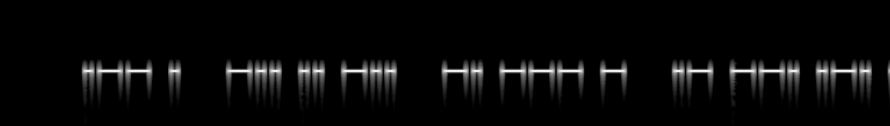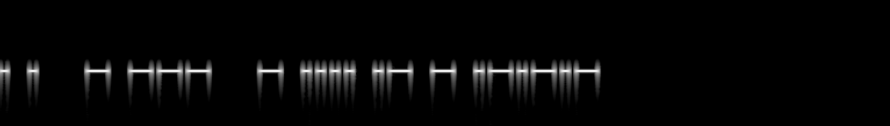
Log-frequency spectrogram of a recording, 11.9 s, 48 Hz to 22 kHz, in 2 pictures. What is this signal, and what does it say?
Morse code, heard as a keyed tone, about 25 wpm, 700 Hz. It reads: WE DID NOT AGREE TO THAT.
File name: practice / 25wpm / Sentences with 3-Word Phrases - 25wpm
